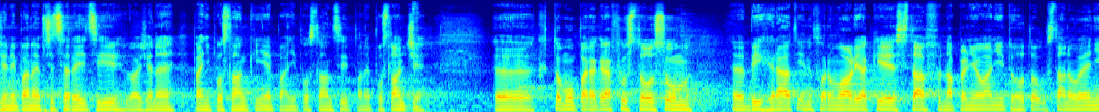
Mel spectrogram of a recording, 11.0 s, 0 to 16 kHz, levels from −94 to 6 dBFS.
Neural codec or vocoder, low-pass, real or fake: none; 14.4 kHz; real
